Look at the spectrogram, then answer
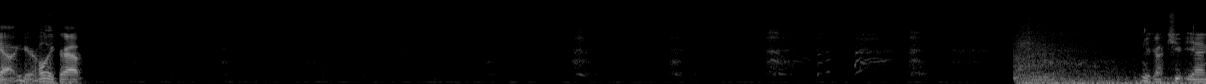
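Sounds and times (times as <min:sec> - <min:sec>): low hum: 0:10.2 - 0:12.0.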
